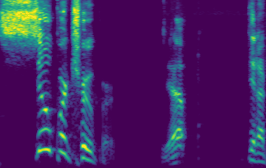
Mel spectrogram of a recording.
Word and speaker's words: Super Trouper: It's an ABBA tribute called Super Trouper. Yep. Did I pronounce that right?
